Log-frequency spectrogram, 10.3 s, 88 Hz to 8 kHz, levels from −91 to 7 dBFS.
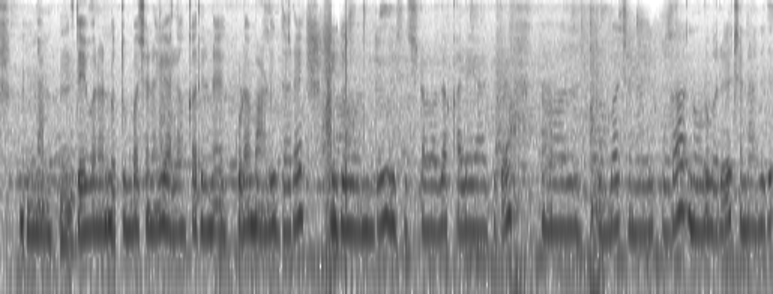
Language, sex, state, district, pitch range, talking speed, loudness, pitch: Kannada, female, Karnataka, Bellary, 235-250 Hz, 100 wpm, -27 LUFS, 245 Hz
